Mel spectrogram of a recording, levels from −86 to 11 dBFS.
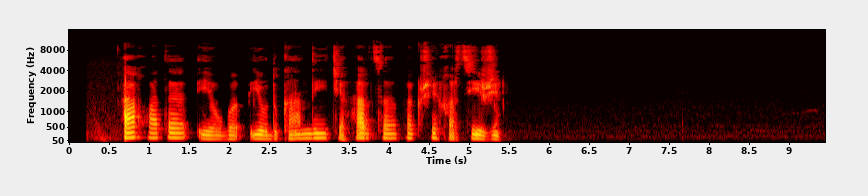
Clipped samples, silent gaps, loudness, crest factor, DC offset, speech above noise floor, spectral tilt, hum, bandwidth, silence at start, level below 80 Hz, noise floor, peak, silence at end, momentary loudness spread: under 0.1%; none; -26 LUFS; 28 dB; under 0.1%; 44 dB; -6 dB/octave; none; 11 kHz; 0.65 s; -68 dBFS; -70 dBFS; 0 dBFS; 4.05 s; 11 LU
